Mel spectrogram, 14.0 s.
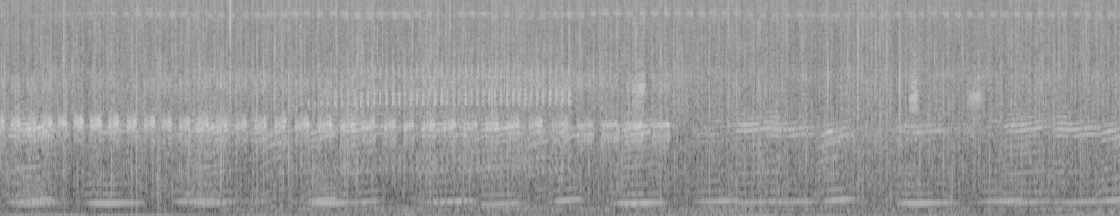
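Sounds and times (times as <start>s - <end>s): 
frogs calling in a dense chorus: 0.0s - 13.9s.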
